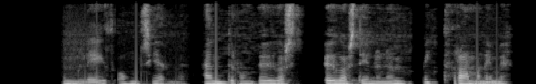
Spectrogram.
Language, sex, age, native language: Icelandic, female, 30-39, Icelandic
